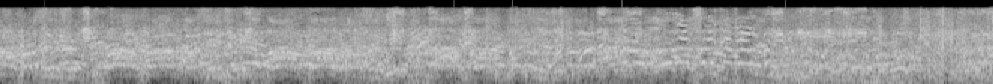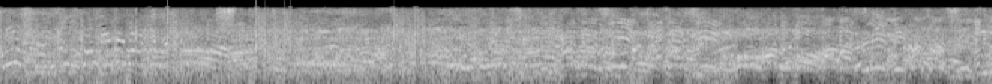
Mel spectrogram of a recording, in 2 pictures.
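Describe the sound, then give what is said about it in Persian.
An angry crowd of protesters chants and shouts slogans during a clash with riot forces after an election, with shots being fired at them. It is a dense, loud wall of many voices that stays steady and unbroken throughout, with no single speaker standing out. “صدای شعارهای مردم خشمگین با صدای تیرهایی که به سمت آنان شلیک می شود در هم می آمیزد.”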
